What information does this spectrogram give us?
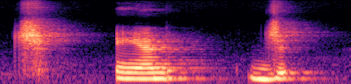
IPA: tʃ ; dʒ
